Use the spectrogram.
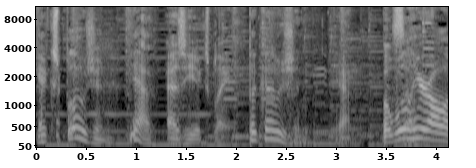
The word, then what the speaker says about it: Boghossian: And We the had a correct nice- pronunciation of his name. Indeed. Like explosion, Yeah. as he explained. Boghossian.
